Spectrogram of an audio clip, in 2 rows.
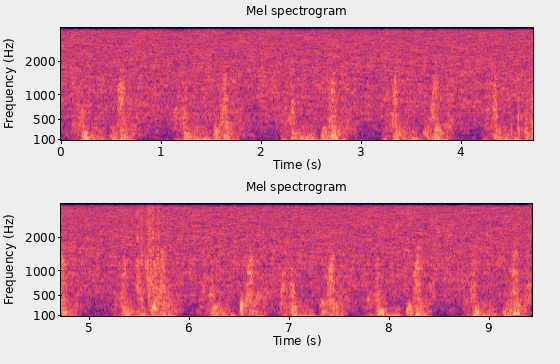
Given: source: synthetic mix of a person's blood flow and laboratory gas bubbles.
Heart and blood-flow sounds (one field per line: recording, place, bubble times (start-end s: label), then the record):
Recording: Doppler ultrasound of blood flow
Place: precordium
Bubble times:
4.49-4.78 s: bubbles
5.46-5.78 s: bubbles
From the record:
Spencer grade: 2 (many but less than half of the cardiac periods contain bubble signals, singularly or in groups)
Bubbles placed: only in the low amplitude regions of the cardiac cycle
